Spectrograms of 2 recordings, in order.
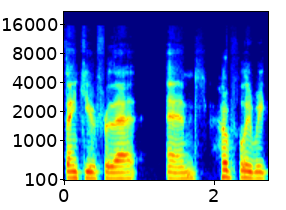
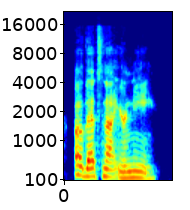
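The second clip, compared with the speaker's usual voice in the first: mock dry, matter-of-fact deadpan delivery, no wink. A patient retells what doctor Novacek said to him, imitating Novacek's deadpan humor. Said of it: "in his deadpan dumb humor".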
